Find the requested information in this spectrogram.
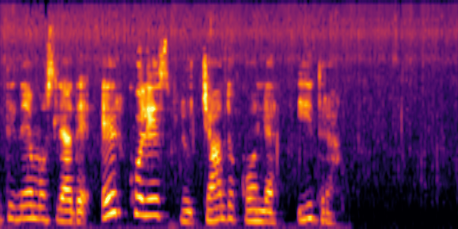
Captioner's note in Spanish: Sonido del Agua de la Fuente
